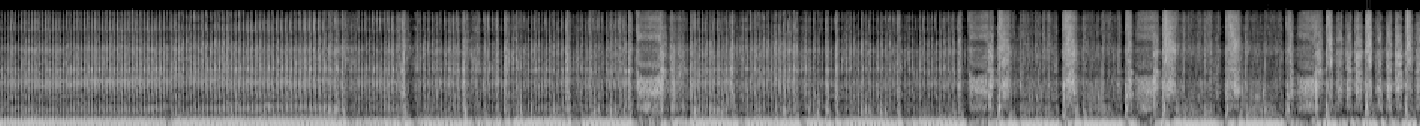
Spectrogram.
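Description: Beatboxer performing loudly into a handheld microphone through the PA: a deep, held bass sound for the first few seconds, then a fast run of bass kicks and sharp clicking percussion over continuing heavy bass.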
